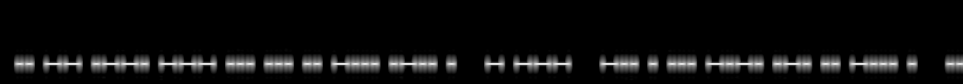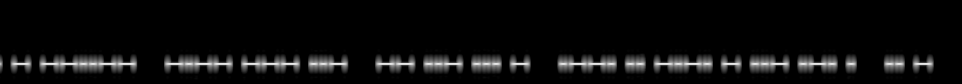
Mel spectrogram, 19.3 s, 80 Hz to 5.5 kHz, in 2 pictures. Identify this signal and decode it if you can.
Morse code, heard as a keyed tone, about 25 wpm, 700 Hz. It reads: IMPOSSIBLE TO DESCRIBE IT, YOU MUST PICTURE IT
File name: Pinocchio / Pinocchio ch5 25 25 ik1hge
